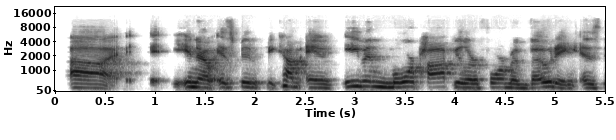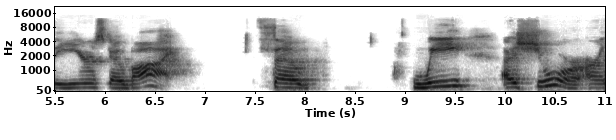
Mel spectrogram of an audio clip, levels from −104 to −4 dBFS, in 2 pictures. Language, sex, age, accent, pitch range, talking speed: English, female, 50-69, American, 175-230 Hz, 120 wpm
